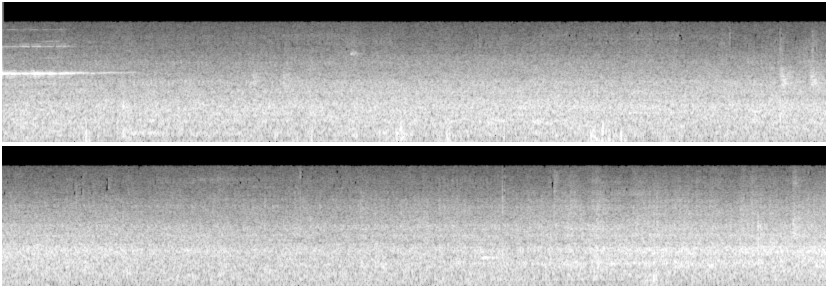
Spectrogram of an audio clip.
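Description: Street traffic hums steadily in the open air.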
